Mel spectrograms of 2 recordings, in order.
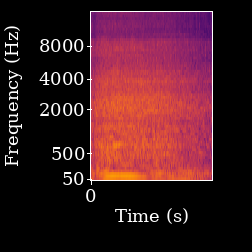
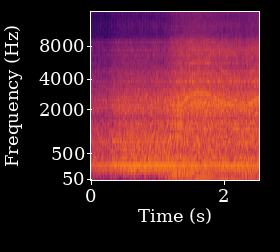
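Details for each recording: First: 2009 Honda Civic EX with a new aftermarket AC compressor: with AC switched off the engine revs up and settles cleanly, no scraping, grinding or whining; with AC on the compressor clutch grinds loudly. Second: 2009 Honda Civic EX with a brand-new aftermarket AC compressor and clutch, AC blowing cold: quiet with AC off, then rough, raspy grinding from the compressor clutch once AC engages, louder as revs rise, stopping when AC is switched off.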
